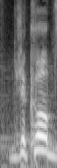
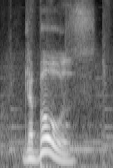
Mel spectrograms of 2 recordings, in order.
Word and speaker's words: Jabos: Jacobs has been taken back to Movopolis. Jacobs? No, it's not Jacobs, it's Jabos. God, I've been saying it wrong.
